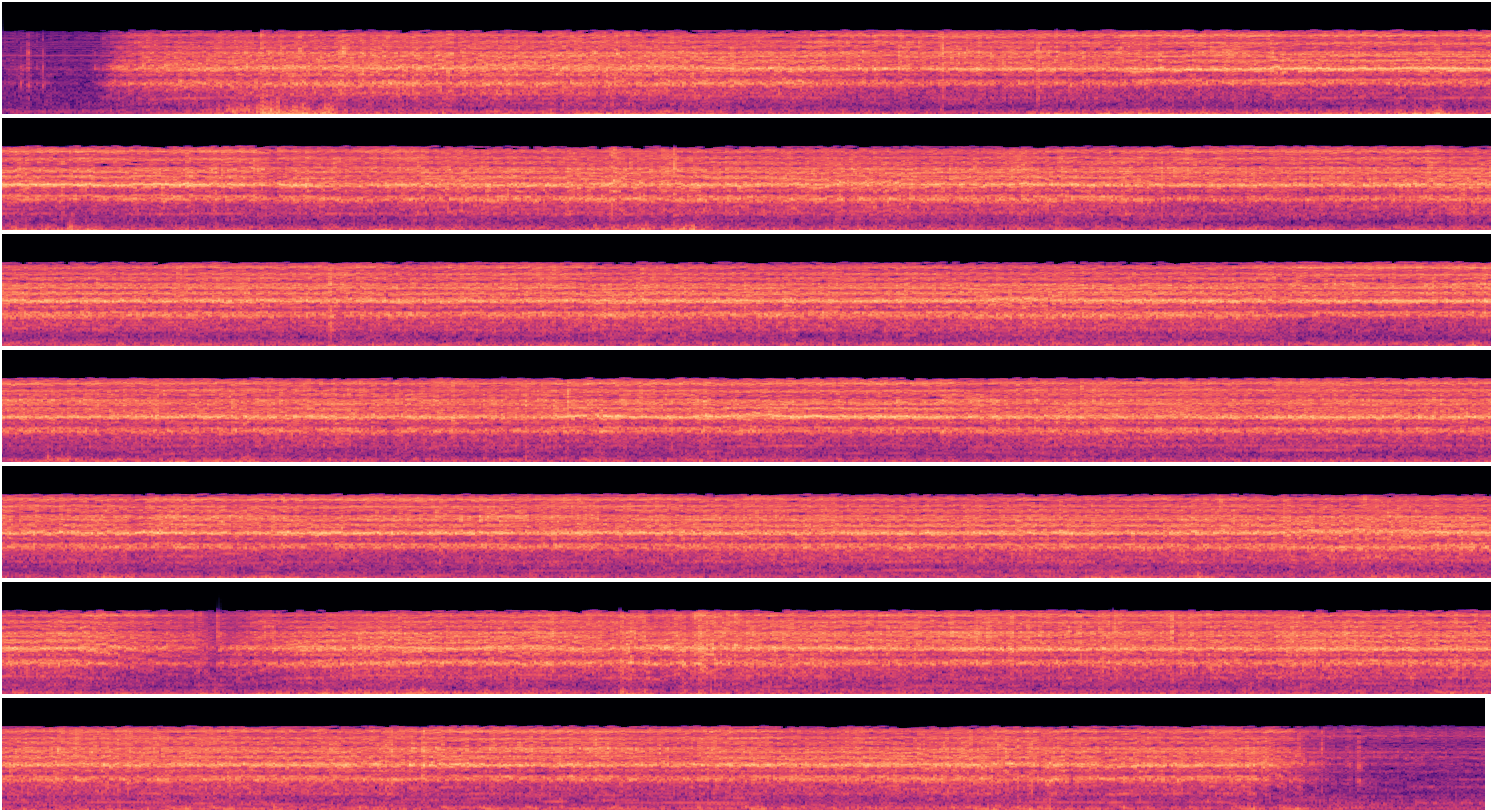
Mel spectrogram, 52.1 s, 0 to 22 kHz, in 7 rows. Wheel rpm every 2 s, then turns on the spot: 90, 160, 160, 160, 160, 160, 160, 160, 160, 160, 160, 160, 160, 160, 160, 160, 160, 160, 130, 110, 160, 160, 160, 160, 160, 90.
none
